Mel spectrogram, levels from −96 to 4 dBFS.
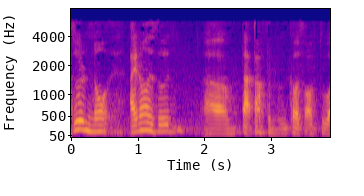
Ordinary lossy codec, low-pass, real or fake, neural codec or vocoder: MP3, 24 kbps; 7.2 kHz; fake; codec, 16 kHz, 0.7 kbps, FocalCodec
